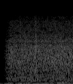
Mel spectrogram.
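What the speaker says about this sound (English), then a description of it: "Absolutely hammering it down, horrendous, slippy, wet, muddy trails" Heavy rain pours steadily on a wet, muddy mountain trail during a Swiss ultra race, a dense continuous hiss close to the microphone with no voices.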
